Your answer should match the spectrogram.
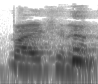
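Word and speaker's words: Byykkonen: Baikkanen.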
